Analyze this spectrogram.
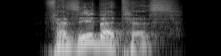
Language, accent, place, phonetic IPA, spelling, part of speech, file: German, Germany, Berlin, [fɛɐ̯ˈzɪlbɐtəs], versilbertes, adjective, De-versilbertes.ogg
- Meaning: strong/mixed nominative/accusative neuter singular of versilbert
